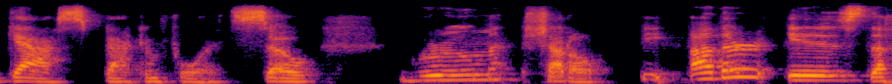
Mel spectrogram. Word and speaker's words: Groome: There's a private company called Groom Transportation, and it's spelled Groome.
